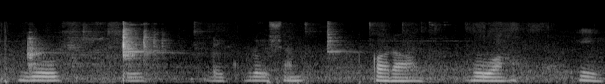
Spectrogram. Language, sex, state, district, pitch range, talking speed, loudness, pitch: Hindi, female, Madhya Pradesh, Dhar, 170-185 Hz, 60 wpm, -27 LUFS, 180 Hz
